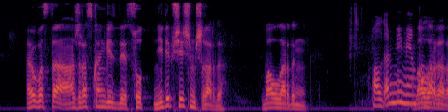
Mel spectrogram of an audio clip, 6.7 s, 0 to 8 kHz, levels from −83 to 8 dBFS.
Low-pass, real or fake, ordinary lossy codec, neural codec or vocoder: 7.2 kHz; real; none; none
